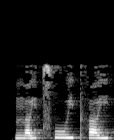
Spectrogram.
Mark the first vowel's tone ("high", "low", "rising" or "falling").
rising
